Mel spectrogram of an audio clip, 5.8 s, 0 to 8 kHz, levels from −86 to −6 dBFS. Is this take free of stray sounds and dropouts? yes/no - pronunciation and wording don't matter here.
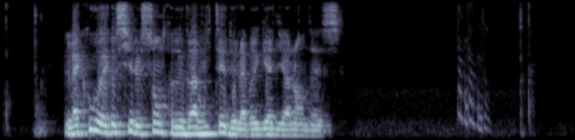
no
